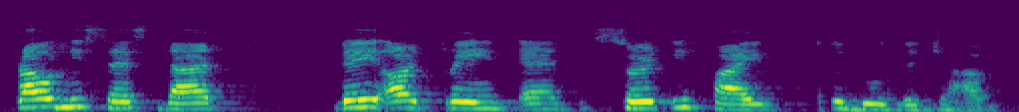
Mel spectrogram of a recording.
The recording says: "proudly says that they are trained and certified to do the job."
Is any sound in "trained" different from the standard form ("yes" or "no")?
no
